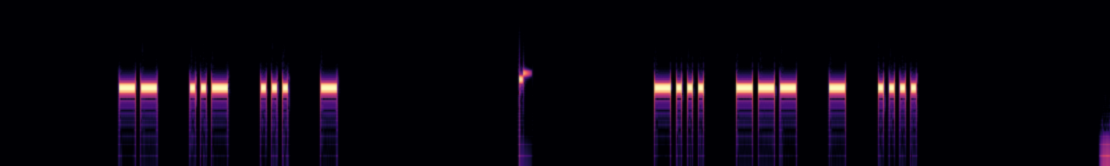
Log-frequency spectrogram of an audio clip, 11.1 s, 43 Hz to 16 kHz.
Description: Morse code, heard as a keyed tone, about 22 wpm, spaced as for 16 wpm, 700 Hz. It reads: MUST BOTH
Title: 2x Character Spacing - Top 300 Words - 22wpm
